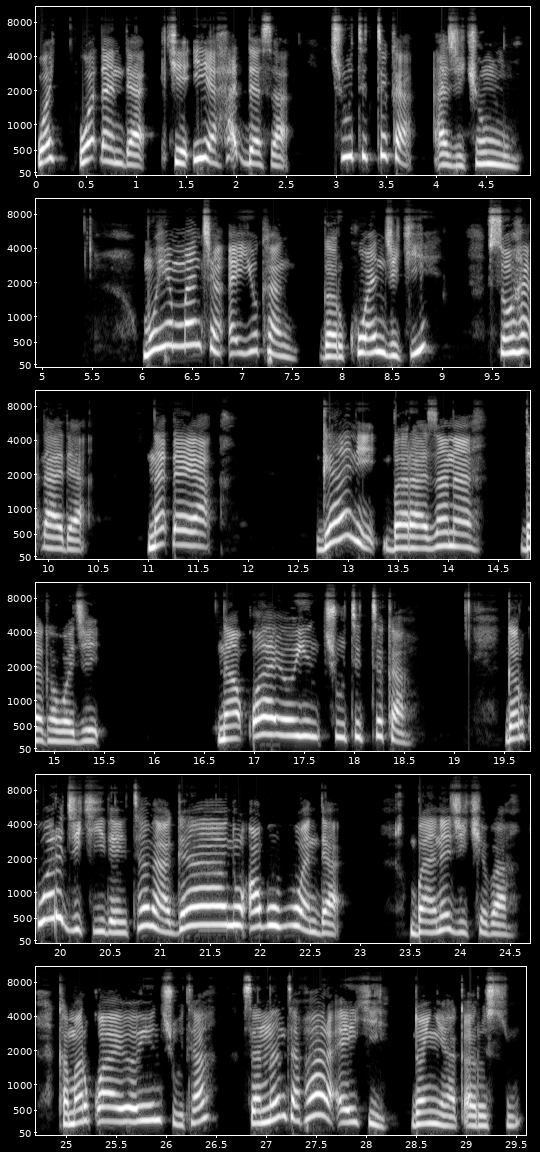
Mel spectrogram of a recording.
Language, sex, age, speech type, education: Hausa, female, 46-60, spontaneous, tertiary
